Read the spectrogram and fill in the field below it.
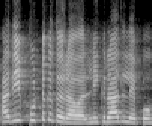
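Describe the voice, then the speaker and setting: A woman's voice: sits high, lively intonation, quick pace, fairly bright tone. A woman playing a vain, haughty TV actress. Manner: haughty and demanding. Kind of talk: church Christmas skit acting.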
